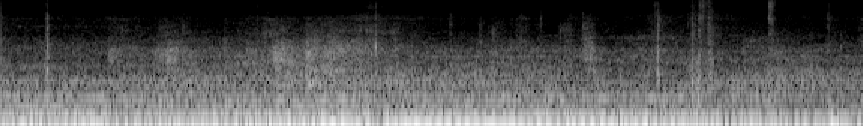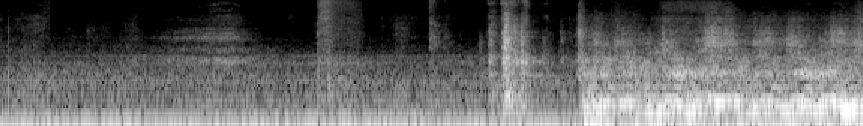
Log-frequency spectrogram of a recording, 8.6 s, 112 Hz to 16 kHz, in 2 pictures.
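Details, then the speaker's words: 1957 Pontiac Star Chief, sat for years in central Florida: starter churns steadily at about four turns a second and the engine seems to nearly catch near the end but won't run; crank no start, cause not yet checked, spark plugs to be pulled next. "sounded like it wanted to there a couple times but I'm sure I've got to do some checking"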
